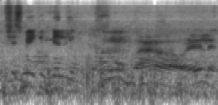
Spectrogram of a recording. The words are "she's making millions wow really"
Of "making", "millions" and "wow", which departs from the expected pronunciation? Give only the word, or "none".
millions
